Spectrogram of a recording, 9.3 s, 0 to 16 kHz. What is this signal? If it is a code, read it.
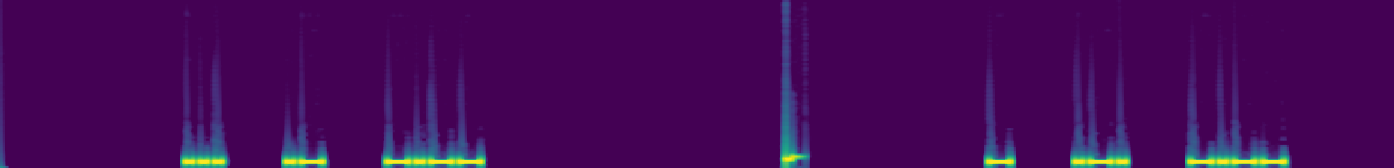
Morse code, heard as a keyed tone, about 25 wpm, spaced as for 14 wpm, 700 Hz. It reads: SAY TRY
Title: 3x Character Spacing - Top 200 Words - 25wpm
